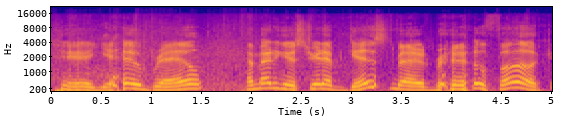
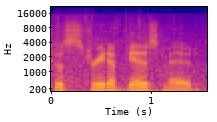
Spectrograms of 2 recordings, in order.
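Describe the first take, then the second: First: Exaggerated California bro accent, pitched up; hammed-up Californian drawl with a laugh; beyond-California accent. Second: Said in the usual way. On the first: Streamer jokingly riffing on ghost mode, exaggerated California accent. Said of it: "that's my true accent. That's, uh, that's beyond California".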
